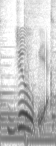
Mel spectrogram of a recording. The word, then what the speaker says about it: lluvia: vamos con la primera lluvia a la palabra lluvia le hace falta la sílaba Yu que es la que formamos con la doble L y la vocal u lluvia perfecto y la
